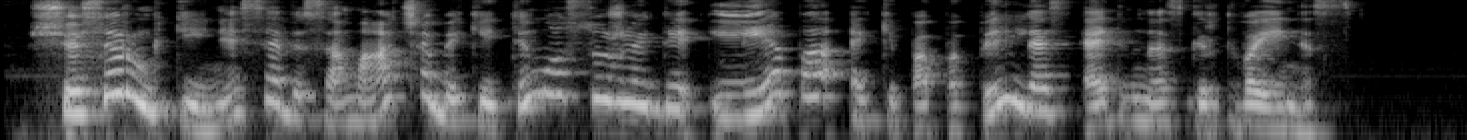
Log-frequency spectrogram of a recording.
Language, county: Lithuanian, Kaunas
